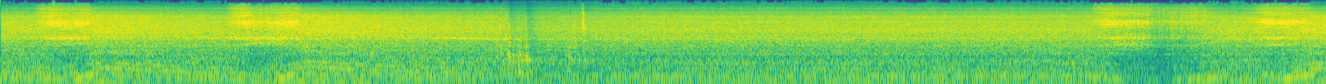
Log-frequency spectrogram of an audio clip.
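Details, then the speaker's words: Carbureted truck after a carb swap: engine climbs unevenly on each blip, sagging and stumbling; owner sees almost no accelerator-pump squirt and the throttle linkage coupler not moving the carb shaft, and suspects fuel starvation; hesitation on acceleration. "then as you go to rev it up it's barely trying to give it the tiniest little squirter fuel so I don't think we're running the fuel through the thing to keep the damn thing running"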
